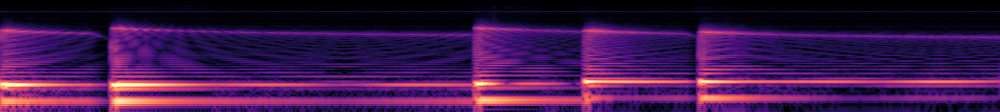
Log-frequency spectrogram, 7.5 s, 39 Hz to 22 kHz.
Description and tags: hauptteil fx3
harmonies with fx for sampling.
yamaha, an1-x, syntheline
